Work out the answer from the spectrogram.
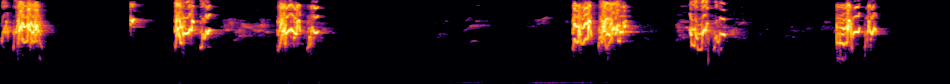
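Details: Lovebirds kept as pets uttering loud, harsh chirps singly or in quick doubles, spaced by pauses of up to two seconds, with a faint soft low hum at times.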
